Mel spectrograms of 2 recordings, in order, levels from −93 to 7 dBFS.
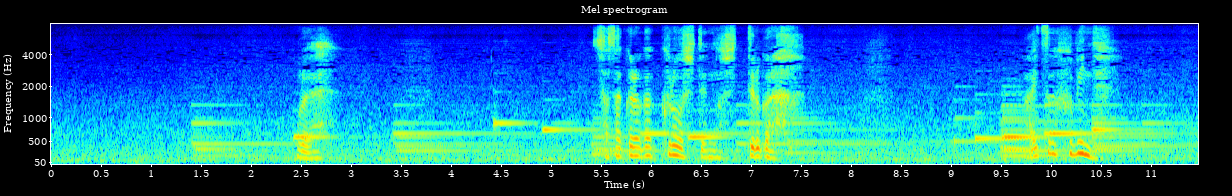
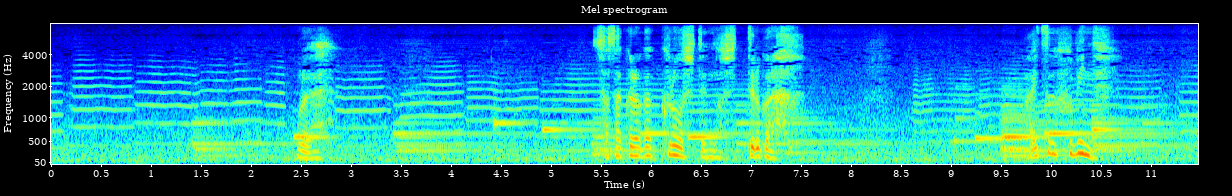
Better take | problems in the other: first | background sound (Trumpet); 15 dB below the speech

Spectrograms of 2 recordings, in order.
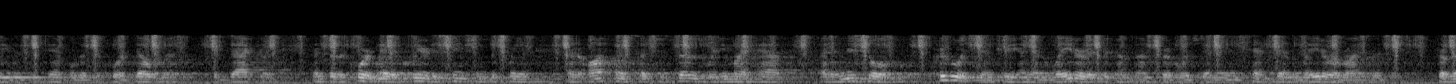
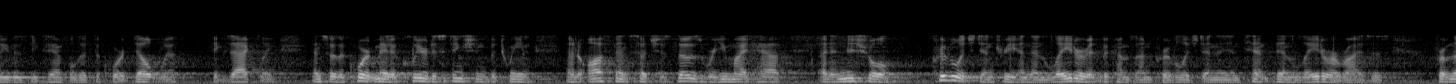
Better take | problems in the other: second | background sound (Rattle (instrument)); 8 dB below the speech // room echo; dies away in 1.8 s

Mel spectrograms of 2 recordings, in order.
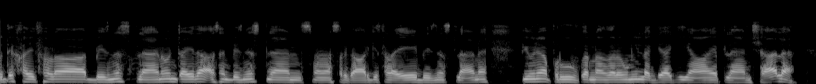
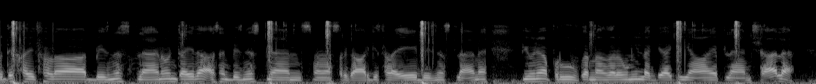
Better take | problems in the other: first | background sound (Fire); 5 dB below the speech

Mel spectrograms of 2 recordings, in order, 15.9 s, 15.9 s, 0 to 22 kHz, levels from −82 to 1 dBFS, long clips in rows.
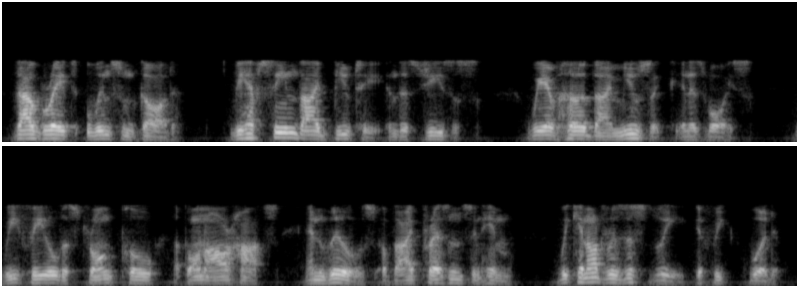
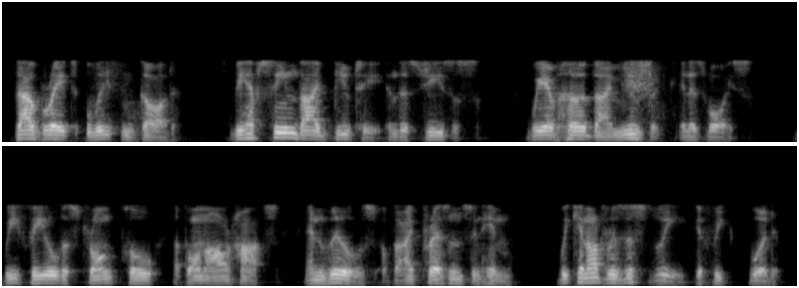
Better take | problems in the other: first | noise reduction (neural mask model DeepFilterNet 3)

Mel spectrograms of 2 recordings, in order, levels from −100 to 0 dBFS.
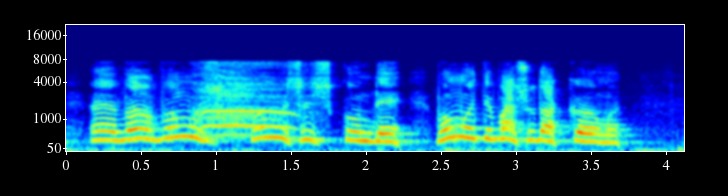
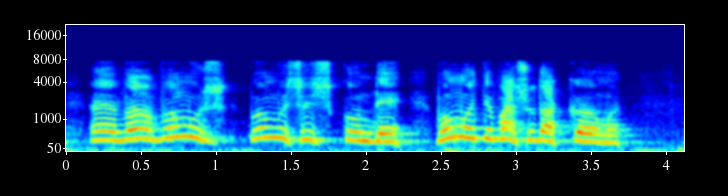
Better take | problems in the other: second | background sound (Gasp); 9 dB below the speech

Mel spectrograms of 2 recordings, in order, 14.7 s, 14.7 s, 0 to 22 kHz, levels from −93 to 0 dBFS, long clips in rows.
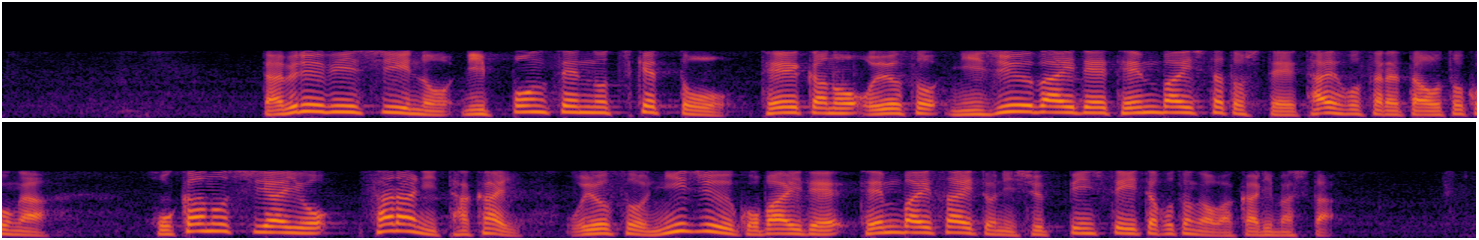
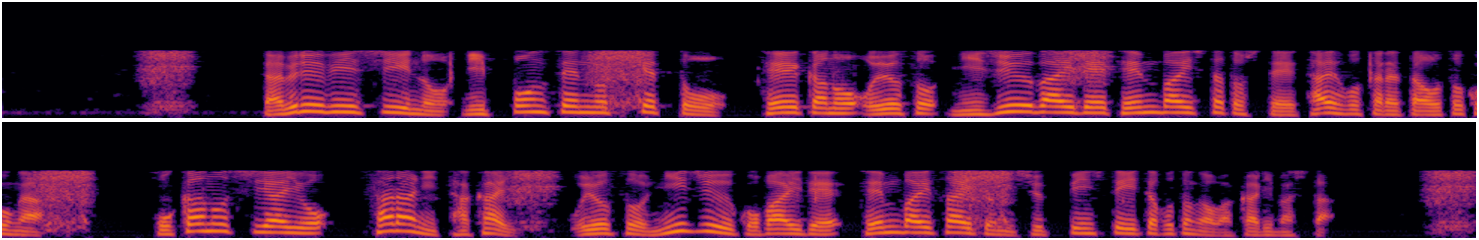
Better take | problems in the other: first | noise reduction (classical method spectral subtraction)

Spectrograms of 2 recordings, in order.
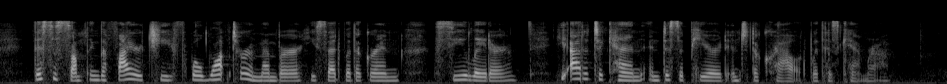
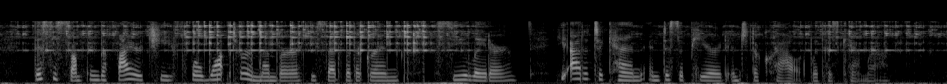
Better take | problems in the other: first | background sound (Glass); 4 dB above the speech

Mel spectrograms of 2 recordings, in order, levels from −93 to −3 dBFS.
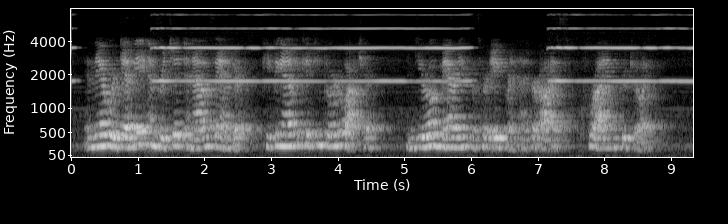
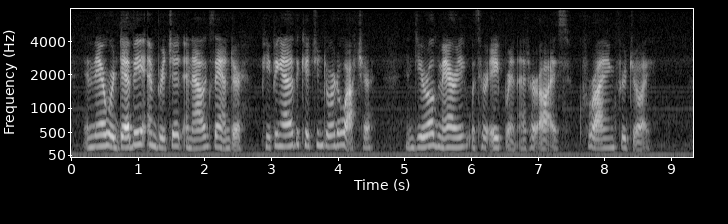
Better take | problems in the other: second | background sound (Wind instrument, woodwind instrument); 6 dB below the speech // room echo; dies away in 0.9 s

